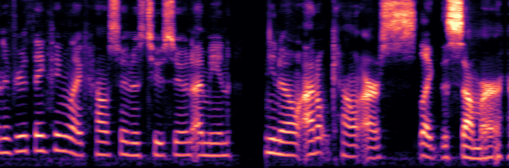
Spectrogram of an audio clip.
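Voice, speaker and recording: At a moderate pace, a woman with a fairly low pitch speaks in a very clean recording with a silent background. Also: ordinary pitch variation. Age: 20s. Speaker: podcast co-host. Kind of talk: casual chat.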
